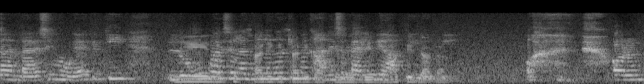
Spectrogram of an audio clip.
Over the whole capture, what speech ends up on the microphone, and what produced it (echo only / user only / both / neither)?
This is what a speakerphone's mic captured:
both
